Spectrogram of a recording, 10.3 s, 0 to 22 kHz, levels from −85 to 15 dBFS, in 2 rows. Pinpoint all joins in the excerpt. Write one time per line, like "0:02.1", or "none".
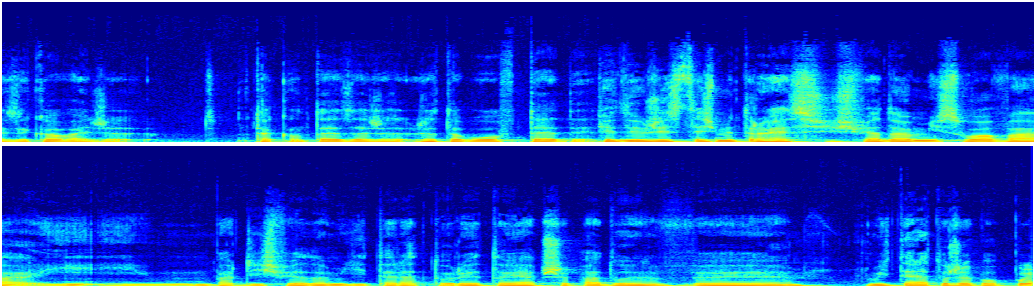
0:03.0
